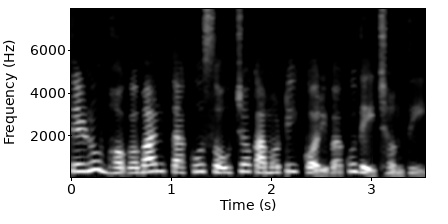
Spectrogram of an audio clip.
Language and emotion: Odia, neutral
